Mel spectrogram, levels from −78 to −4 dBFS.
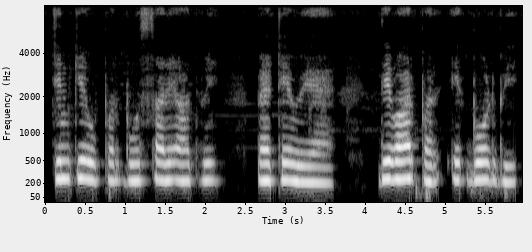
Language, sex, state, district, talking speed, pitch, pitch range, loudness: Hindi, female, Uttar Pradesh, Saharanpur, 130 wpm, 230 Hz, 220-240 Hz, -18 LUFS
